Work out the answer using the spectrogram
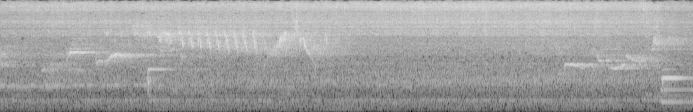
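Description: Songbird chirps and a fast trill with a rising whistle, over soft chime-like music notes that return near the end.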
